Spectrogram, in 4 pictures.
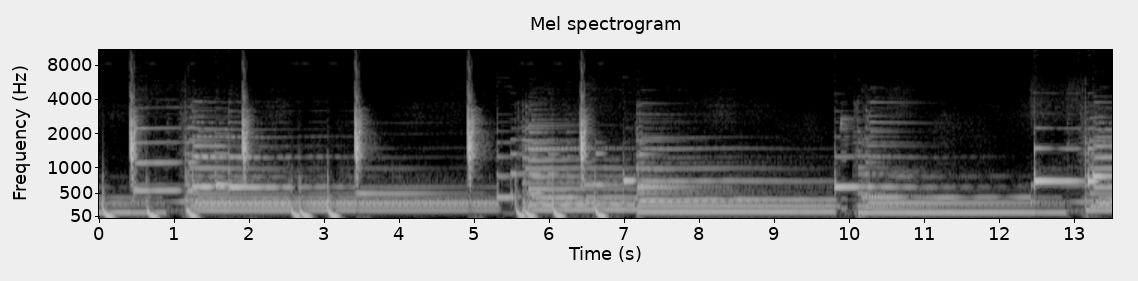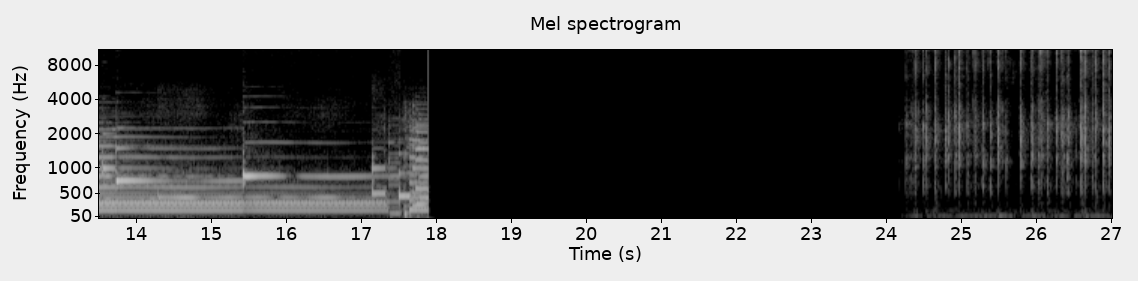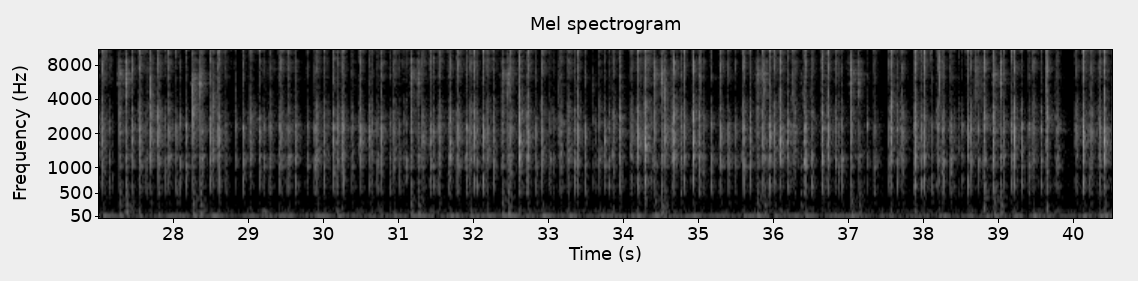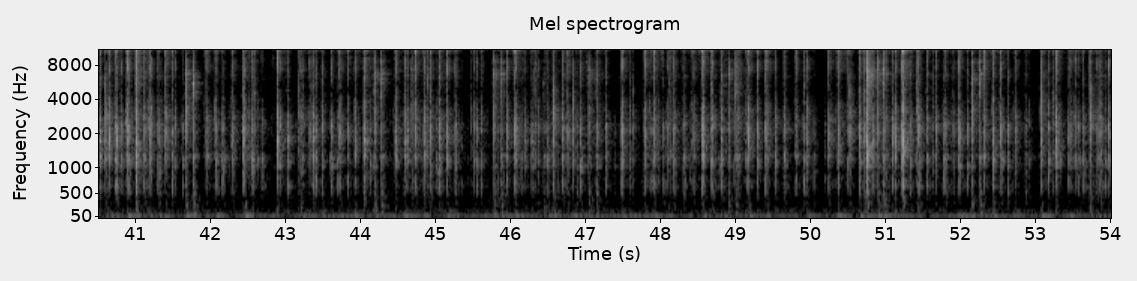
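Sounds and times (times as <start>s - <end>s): mechanical keyboard typing: 24.2s - 54.0s.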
